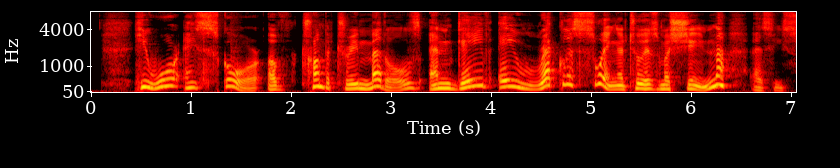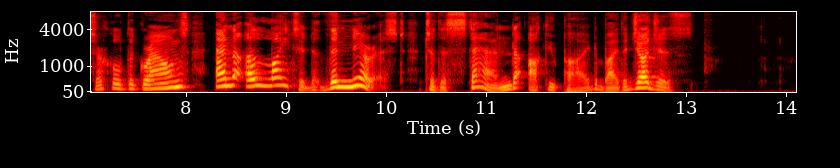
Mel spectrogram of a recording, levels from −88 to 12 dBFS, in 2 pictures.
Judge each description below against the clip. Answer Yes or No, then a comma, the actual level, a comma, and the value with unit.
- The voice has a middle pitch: Yes, medium, 180 Hz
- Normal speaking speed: No, slow, 130 wpm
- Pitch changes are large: Yes, wide, 9.0 semitones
